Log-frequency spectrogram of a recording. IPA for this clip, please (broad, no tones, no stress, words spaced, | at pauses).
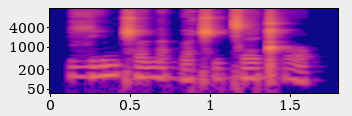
ɮim ǁɐna ɡ͡baǁiǀɛǃʰɔ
